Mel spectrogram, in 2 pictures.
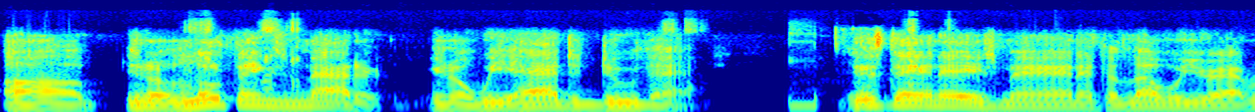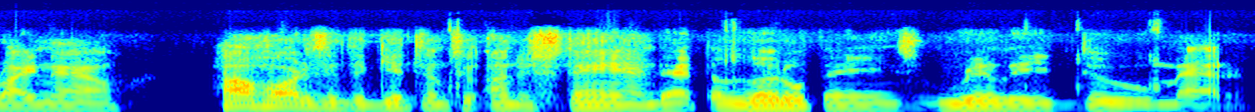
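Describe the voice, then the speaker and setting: A man's voice: mid-range voice, normal speed, dark tone, no echo. A man hosting a casual, conversational interview. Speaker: interview show host.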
